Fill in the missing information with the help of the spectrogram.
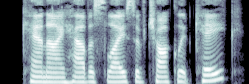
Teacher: Stress chocolate cake, so it sounds delicious and inviting.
